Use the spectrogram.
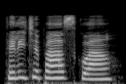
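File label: Easter Italian F, female, Italian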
